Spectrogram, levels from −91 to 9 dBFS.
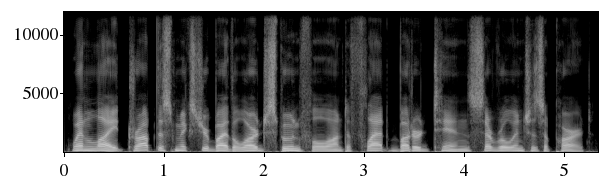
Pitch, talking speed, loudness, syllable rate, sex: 140 Hz, 190 wpm, -18 LUFS, 5.3 syllables/s, male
